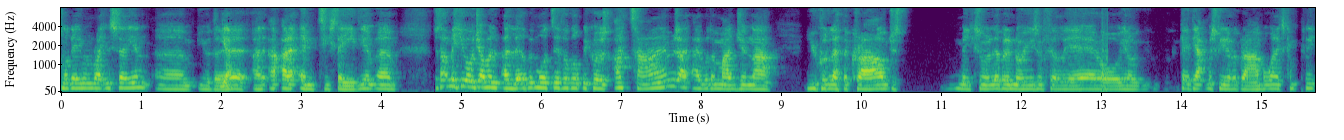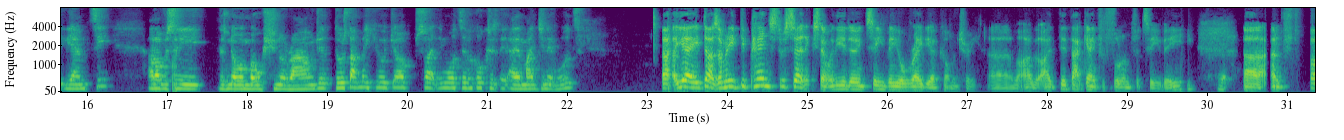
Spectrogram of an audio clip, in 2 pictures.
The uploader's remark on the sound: via a sometimes temperamental Zoom call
